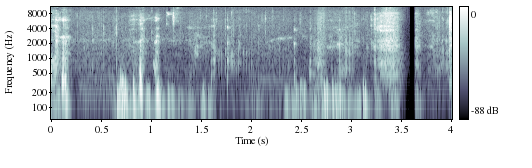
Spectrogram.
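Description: A man laughing in short pulsed bursts, first about a second in and again about two and a half seconds in.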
